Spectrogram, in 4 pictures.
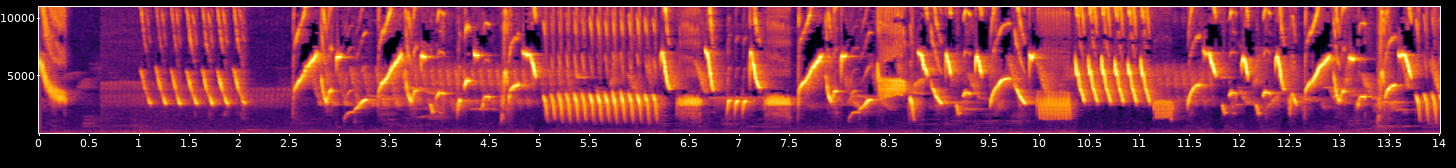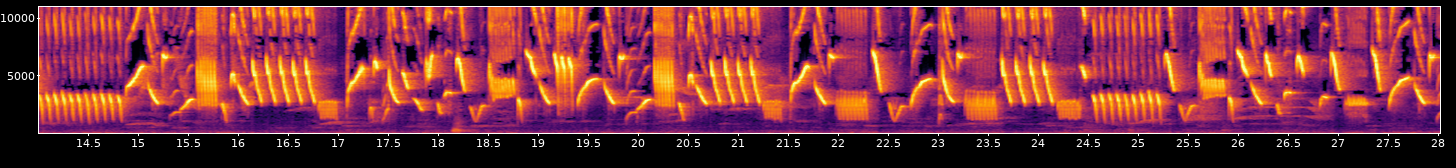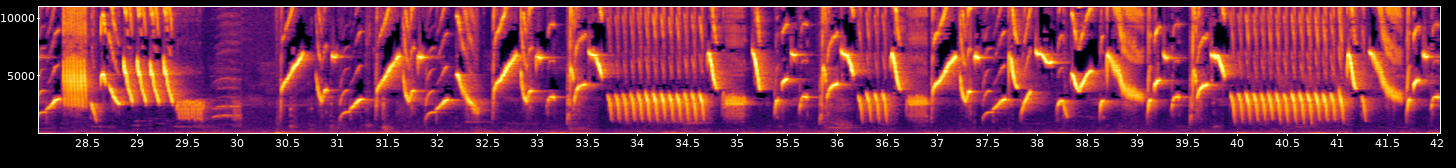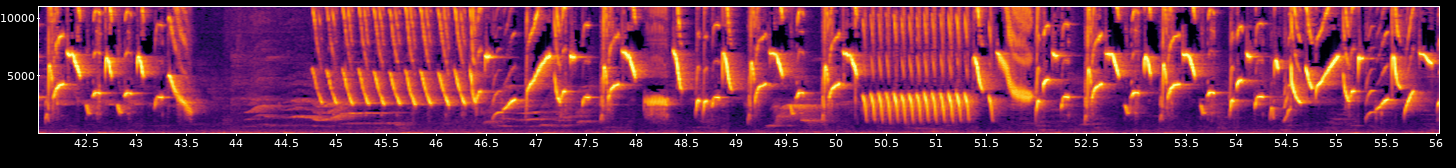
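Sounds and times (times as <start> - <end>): canary singing: 0.0 - 56.0.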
